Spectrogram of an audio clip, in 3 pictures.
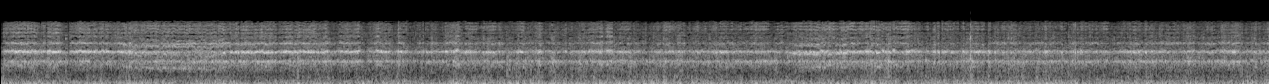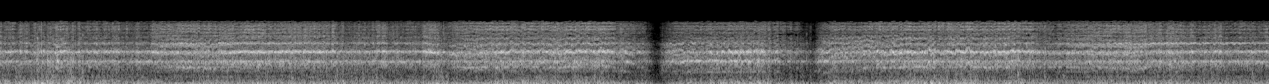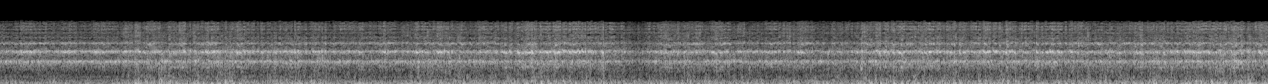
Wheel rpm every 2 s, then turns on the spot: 230, 230, 230, 230, 230, 230, 230, 230, 220, 150, 120, 210, 220, 230, 230, 230, 230, 230, 230.
none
